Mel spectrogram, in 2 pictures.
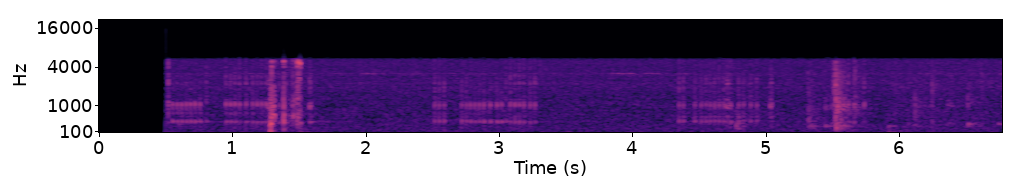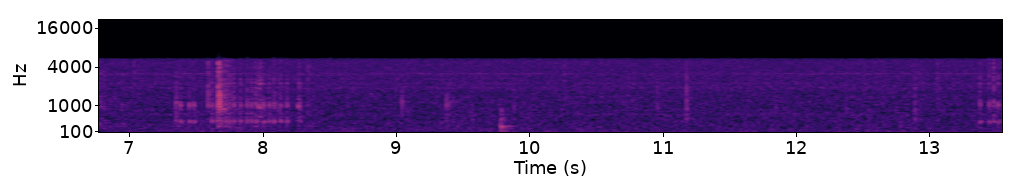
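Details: Eight-week-old Ocicat kittens from Malika and Frodo's litter give short, throbbing, pulsed calls at mid pitch, scattered through the recording, with sharp clicks and knocks in between against a steady background hiss.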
